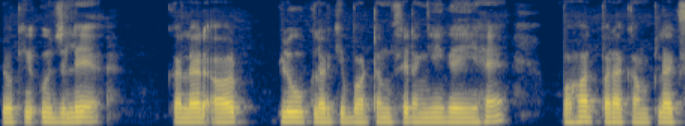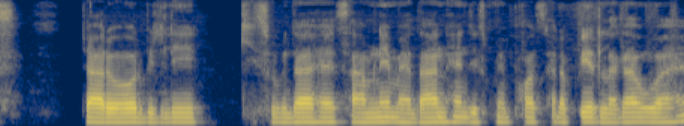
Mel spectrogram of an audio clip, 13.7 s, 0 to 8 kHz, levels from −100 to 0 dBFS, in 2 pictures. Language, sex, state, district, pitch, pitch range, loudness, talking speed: Hindi, male, Bihar, Sitamarhi, 110 Hz, 110-115 Hz, -19 LUFS, 140 wpm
